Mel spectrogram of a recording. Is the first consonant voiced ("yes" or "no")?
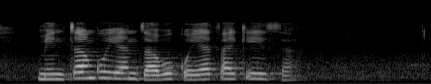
yes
